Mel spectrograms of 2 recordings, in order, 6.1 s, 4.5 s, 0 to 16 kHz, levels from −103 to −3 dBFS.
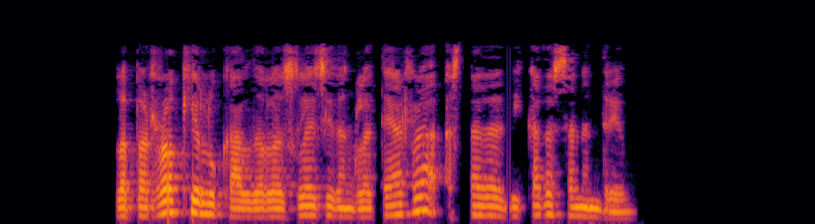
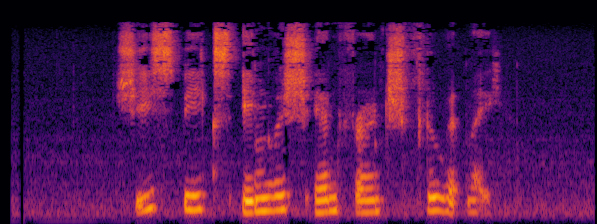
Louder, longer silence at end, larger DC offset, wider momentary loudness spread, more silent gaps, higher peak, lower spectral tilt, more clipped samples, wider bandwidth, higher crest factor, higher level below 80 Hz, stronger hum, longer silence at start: about the same, -29 LUFS vs -27 LUFS; first, 1.35 s vs 0.75 s; neither; second, 7 LU vs 10 LU; first, 3.47-3.51 s vs none; about the same, -10 dBFS vs -12 dBFS; first, -5 dB/octave vs -2.5 dB/octave; neither; second, 7.8 kHz vs 11.5 kHz; about the same, 22 dB vs 18 dB; first, -66 dBFS vs -82 dBFS; neither; about the same, 0.85 s vs 0.9 s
